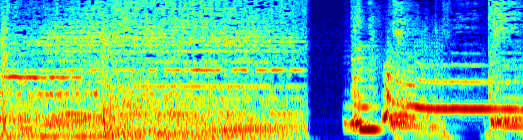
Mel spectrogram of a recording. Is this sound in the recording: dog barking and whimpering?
yes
